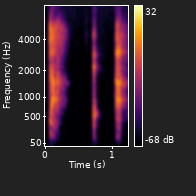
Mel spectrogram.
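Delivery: duck broken into d, uck; mock child mistake; split duck, child's error. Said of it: "children will do something like this".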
